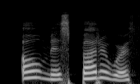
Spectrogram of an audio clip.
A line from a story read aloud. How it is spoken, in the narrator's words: cried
